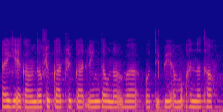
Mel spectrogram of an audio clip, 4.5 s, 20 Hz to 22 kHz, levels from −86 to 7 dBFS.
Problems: none marked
